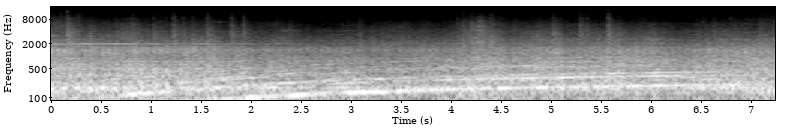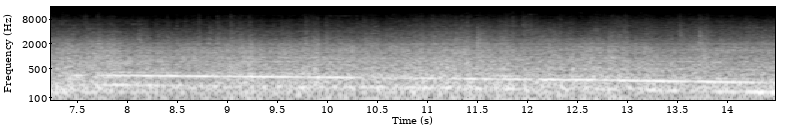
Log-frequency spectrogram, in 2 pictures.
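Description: A vehicle's motor whines and rises in pitch as it speeds up.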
